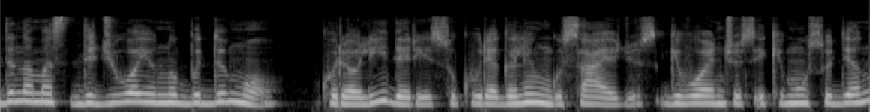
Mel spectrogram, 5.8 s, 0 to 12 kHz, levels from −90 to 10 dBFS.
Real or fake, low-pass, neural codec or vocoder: real; 7.2 kHz; none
